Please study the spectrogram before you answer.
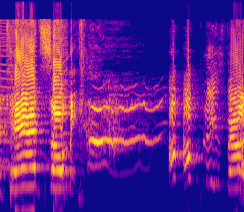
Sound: laughs

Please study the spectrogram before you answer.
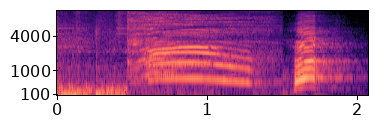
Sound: laughing

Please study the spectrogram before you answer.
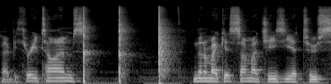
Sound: man clapping

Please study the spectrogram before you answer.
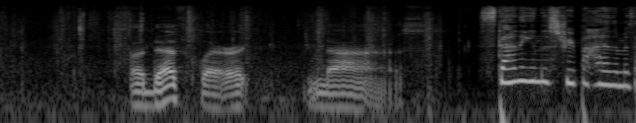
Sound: footsteps stop

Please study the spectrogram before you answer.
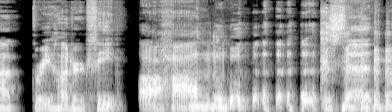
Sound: laughter

